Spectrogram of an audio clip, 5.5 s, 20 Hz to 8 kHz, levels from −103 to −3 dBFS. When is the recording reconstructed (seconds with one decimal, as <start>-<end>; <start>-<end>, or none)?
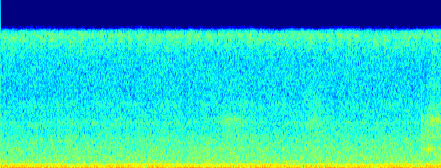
none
